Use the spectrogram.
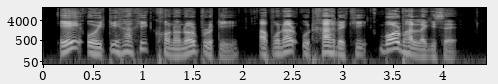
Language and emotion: Assamese, happy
